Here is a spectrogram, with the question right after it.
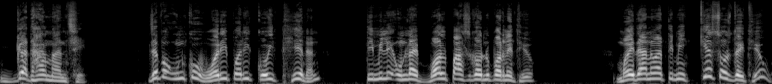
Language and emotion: Nepali, angry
